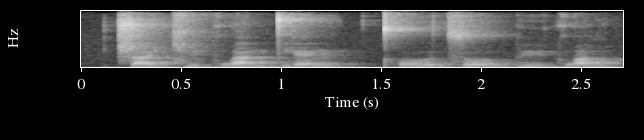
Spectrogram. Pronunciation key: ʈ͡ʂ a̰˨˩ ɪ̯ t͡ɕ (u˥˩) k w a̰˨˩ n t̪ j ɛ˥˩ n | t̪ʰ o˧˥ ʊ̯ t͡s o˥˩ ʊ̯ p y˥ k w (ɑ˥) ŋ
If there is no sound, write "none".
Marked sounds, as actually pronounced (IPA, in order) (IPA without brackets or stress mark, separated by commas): y˥˩, ɑ˨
